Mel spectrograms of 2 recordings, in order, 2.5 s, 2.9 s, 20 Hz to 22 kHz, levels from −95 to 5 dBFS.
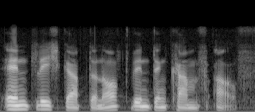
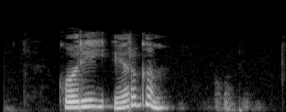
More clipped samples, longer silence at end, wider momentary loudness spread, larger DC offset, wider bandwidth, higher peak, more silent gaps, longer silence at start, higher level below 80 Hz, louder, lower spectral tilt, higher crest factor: neither; second, 0.2 s vs 0.45 s; first, 11 LU vs 7 LU; first, 0.4% vs under 0.1%; first, 8 kHz vs 7 kHz; first, -2 dBFS vs -8 dBFS; neither; second, 0.05 s vs 0.65 s; about the same, -62 dBFS vs -62 dBFS; about the same, -21 LUFS vs -22 LUFS; about the same, -8 dB/octave vs -8 dB/octave; about the same, 18 dB vs 16 dB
